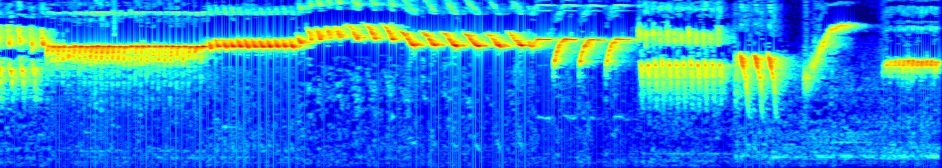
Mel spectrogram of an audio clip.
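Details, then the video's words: A yellow canary sings continuously, moving through fast rolling trills that step upward in pitch, then quick downward-swept notes, a rising whistle and a final level buzzy trill. "yellow canary singing"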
